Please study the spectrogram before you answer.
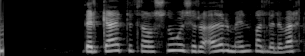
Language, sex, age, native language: Icelandic, female, 11, Icelandic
